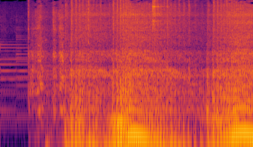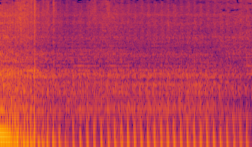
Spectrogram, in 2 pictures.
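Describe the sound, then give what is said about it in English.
A motorbike engine starts abruptly as the key is turned, revs up twice in rising and falling swells, then settles into a steady, loud, rhythmic putter. No one speaks. “Alright, here's the bike. I'm back. Pop my phone on the little fella. Turn the key and continue to explore.”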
